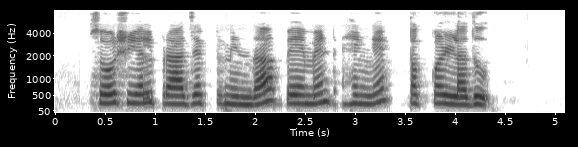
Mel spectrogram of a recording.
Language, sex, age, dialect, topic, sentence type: Kannada, female, 18-24, Central, banking, question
